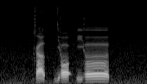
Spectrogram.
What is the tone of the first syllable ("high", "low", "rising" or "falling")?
low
